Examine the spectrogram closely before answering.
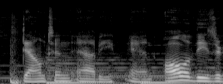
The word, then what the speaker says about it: Downton Abbey: Now it looks like it says Downtown Abbey, but it is pronounced Downton Abbey.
